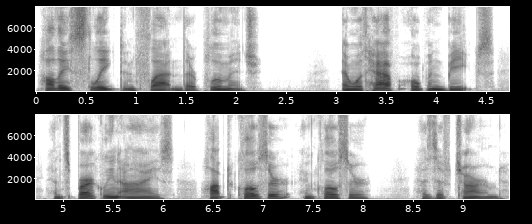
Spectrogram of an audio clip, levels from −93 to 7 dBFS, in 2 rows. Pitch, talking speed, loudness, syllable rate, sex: 120 Hz, 140 wpm, -21 LUFS, 4.5 syllables/s, male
